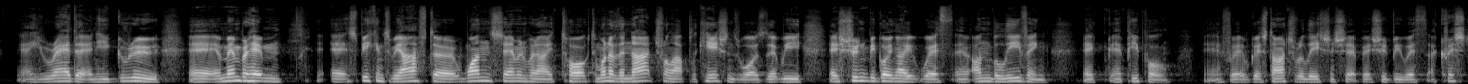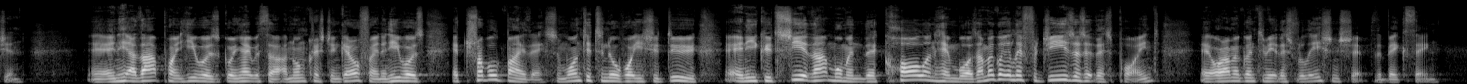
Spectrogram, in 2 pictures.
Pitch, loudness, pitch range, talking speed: 145 Hz, -19 LUFS, 130-160 Hz, 220 wpm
